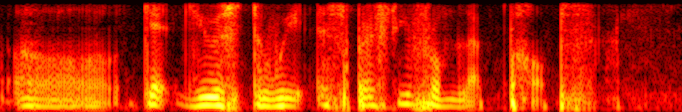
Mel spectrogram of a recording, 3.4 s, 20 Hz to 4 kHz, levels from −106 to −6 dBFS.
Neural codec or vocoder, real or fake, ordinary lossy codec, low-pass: codec, 16 kHz, 4.8 kbps, FACodec; fake; none; 3.6 kHz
